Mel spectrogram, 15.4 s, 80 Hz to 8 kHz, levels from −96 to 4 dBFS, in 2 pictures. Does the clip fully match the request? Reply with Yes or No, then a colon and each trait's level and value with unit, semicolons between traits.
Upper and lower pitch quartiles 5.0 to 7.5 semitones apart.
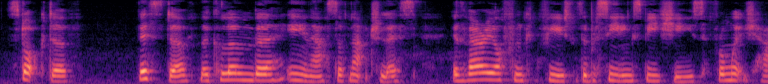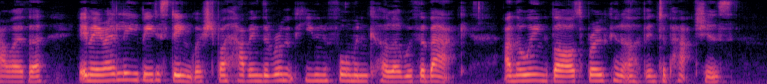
No: narrow, 2.5 semitones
